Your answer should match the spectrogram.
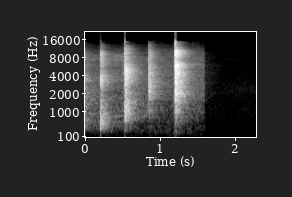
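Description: A man clapping his hands, four sharp claps at about three a second. The audio then cuts out abruptly to dead silence.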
